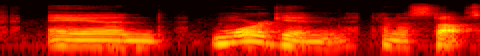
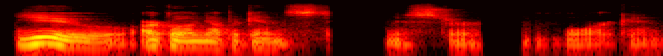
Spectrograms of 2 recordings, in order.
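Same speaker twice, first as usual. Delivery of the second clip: ordinary delivery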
